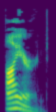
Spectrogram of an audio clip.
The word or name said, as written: ironed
